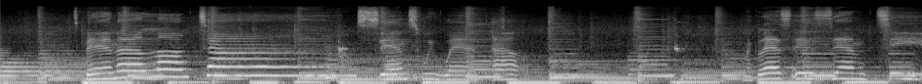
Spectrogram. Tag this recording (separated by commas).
Music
